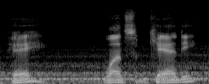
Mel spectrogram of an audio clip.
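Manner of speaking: ordinary delivery, nothing marked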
